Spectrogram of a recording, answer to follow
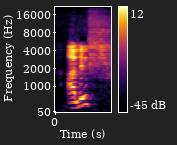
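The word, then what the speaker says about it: ألف: Alif pakai F ya. Alif karena alif itu memiliki sifat hamas. Jadi ketika diucapkan alif ya, udara itu tetap keluar nggak tertahan. Alif. Jadi pakai F bukan P. Kalau pakai P balem alif. Salah itu. Pakai F. Alif. Jadi udara tetap ada keluar.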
